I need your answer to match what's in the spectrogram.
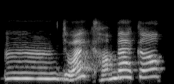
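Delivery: hesitant hum, then high rising question; reluctant hesitation. Acted. Clay hides underwater weighing whether to surface, hesitant. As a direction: wonder it aloud, pitch climbing doubtfully. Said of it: "where it's like".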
